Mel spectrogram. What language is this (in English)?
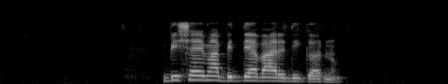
Nepali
